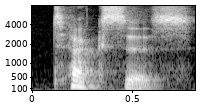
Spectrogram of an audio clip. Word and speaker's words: Texas: I don't know why they say that, it's just an expression from Texas. Then we have Utah. Two syllables, stress is on that first syllable, Utah.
